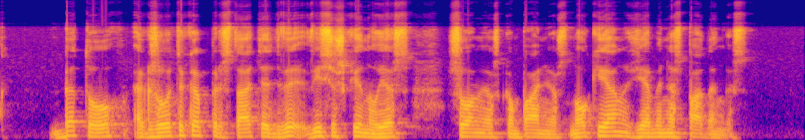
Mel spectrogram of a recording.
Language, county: Lithuanian, Panevėžys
